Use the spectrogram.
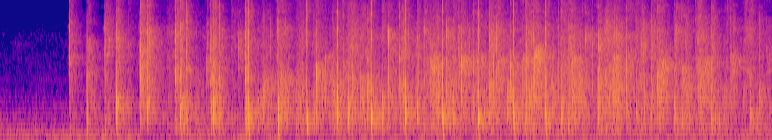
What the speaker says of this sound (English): Thank you guys for clapping.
